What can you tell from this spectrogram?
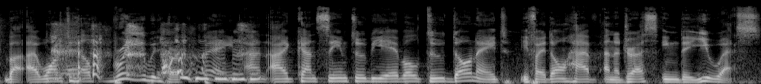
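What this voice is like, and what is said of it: Non-American foreign accent. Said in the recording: “I am not a citizen of the United States of America, as you might have guessed from my accent.”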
